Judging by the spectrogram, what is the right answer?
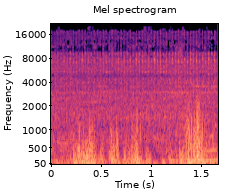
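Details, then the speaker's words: BMW with a misfire and no fault code: rough idle with uneven low thumps and a stumbling beat. ECU live data points to cylinder 2 as the misfiring cylinder. "हमारे पास आई आज गाड़ी BEd य missing कर रही है इसम missing का problem है मिस फायर है"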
